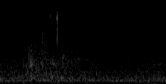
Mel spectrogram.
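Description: A thick paper page rustles as it is turned.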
